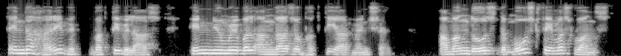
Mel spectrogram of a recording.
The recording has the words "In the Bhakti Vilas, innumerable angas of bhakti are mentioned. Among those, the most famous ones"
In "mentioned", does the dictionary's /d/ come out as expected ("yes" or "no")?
yes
